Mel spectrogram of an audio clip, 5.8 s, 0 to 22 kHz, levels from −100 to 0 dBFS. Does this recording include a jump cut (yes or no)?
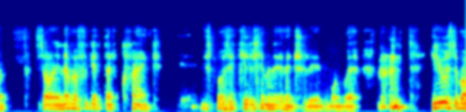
yes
